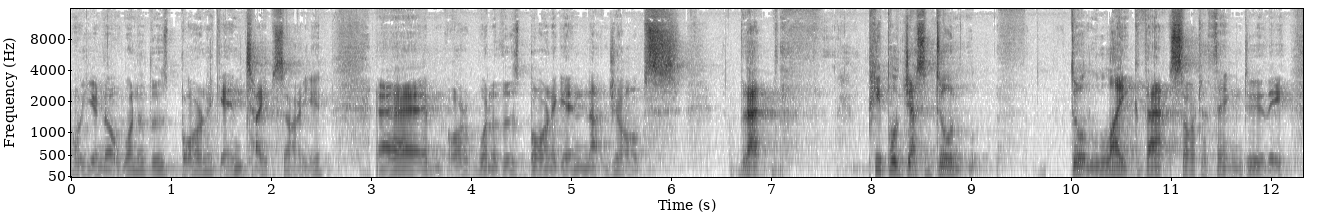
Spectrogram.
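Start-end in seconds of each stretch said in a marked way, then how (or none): 0.0-2.5 low, soft mutter under the breath. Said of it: "mutter under their breath".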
